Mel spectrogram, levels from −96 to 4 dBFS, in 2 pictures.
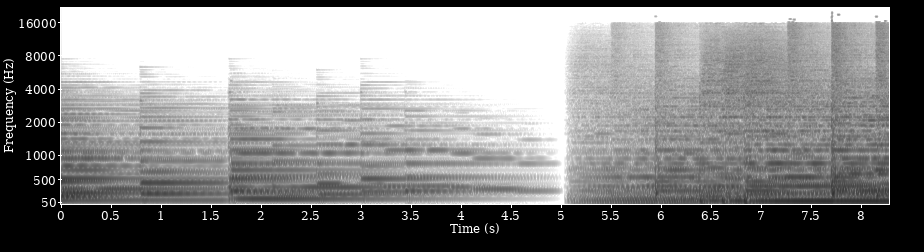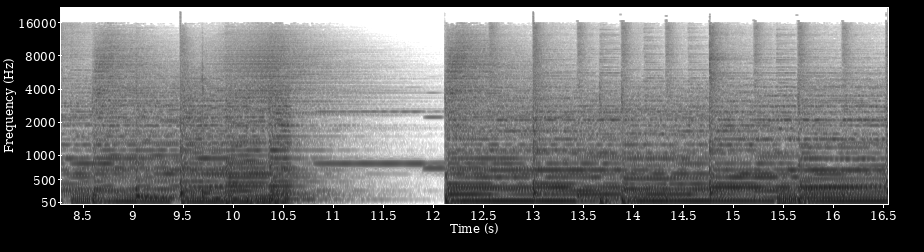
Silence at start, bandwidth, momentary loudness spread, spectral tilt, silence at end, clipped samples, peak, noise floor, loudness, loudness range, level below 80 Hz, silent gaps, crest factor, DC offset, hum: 0 s; 16.5 kHz; 19 LU; -6 dB/octave; 0 s; under 0.1%; 0 dBFS; -53 dBFS; -16 LUFS; 19 LU; -20 dBFS; none; 16 dB; under 0.1%; none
